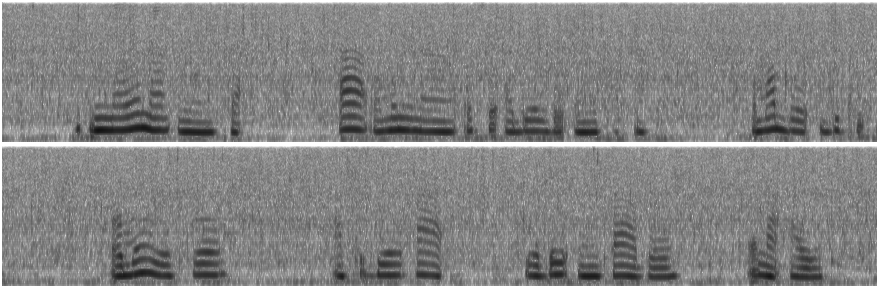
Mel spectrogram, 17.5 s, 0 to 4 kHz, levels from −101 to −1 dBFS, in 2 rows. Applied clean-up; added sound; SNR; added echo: none; Stream; 13 dB; none.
